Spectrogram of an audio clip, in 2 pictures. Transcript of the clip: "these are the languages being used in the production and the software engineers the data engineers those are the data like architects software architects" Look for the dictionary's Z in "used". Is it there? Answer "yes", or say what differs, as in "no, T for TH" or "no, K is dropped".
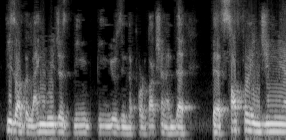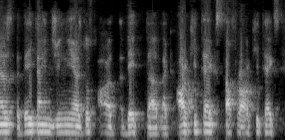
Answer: yes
